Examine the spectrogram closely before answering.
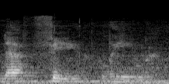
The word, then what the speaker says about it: Nephilim: constant of the naval this spelling is the ancient way of telling us that this is how you say the word Nephi Lim and therefore it cannot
